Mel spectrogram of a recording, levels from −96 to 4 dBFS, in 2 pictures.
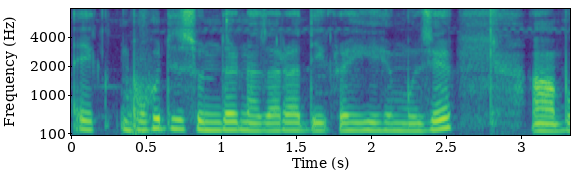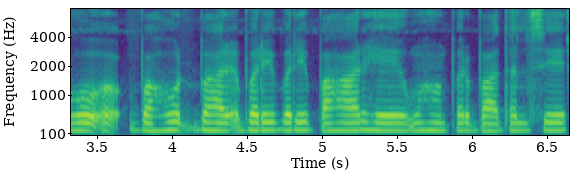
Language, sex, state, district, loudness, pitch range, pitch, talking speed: Hindi, female, Arunachal Pradesh, Longding, -17 LUFS, 175-185 Hz, 180 Hz, 180 wpm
